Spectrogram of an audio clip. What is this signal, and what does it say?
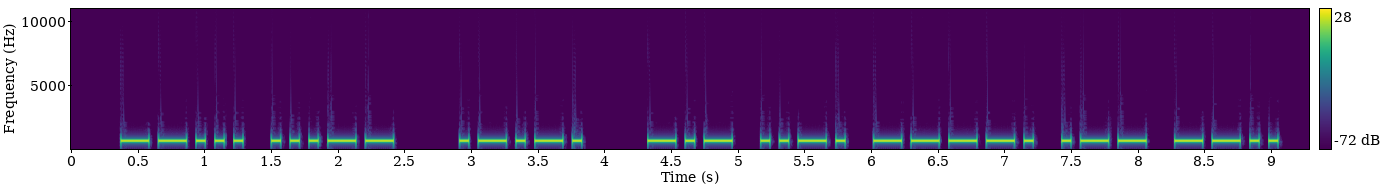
Morse code, heard as a keyed tone, about 17 wpm, 700 Hz. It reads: 73 <AR> KF9WZ
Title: Practice QSO - Exchange 4 - Ending - 17wpm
